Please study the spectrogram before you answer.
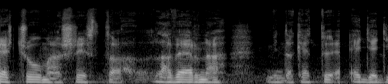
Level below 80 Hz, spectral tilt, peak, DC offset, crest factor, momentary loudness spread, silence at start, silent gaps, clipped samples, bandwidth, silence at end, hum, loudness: -60 dBFS; -4.5 dB/octave; -8 dBFS; under 0.1%; 20 dB; 12 LU; 0 s; none; under 0.1%; 14.5 kHz; 0 s; none; -28 LUFS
